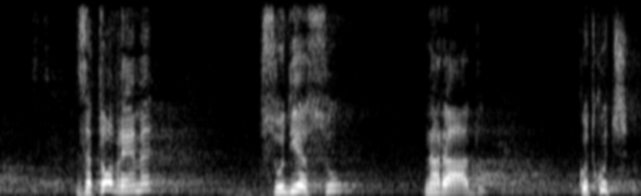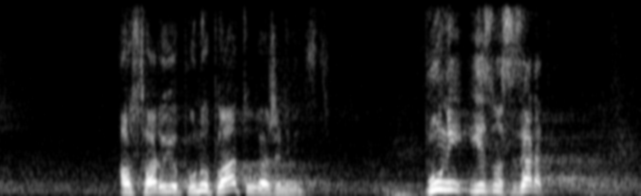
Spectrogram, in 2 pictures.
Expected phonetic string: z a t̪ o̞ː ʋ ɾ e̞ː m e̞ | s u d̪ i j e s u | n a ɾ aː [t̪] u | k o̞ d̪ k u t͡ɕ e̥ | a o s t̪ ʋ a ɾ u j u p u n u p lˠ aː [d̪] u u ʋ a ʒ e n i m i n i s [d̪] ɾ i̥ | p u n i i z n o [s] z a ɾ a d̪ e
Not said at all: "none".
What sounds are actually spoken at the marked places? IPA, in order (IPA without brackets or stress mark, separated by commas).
d̪, t̪, t̪, s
